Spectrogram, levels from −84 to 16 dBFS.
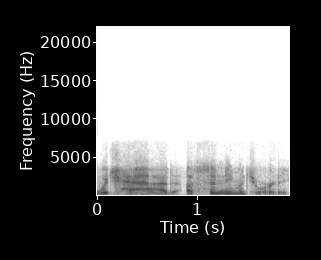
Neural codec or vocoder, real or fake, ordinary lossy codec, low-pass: none; real; AAC, 48 kbps; 7.2 kHz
